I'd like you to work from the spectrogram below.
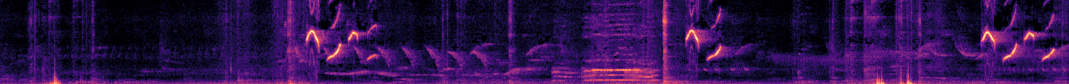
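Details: Cinereous tit lure call to draw other birds into song: three bursts of three to four high swooping whistles, a few seconds apart, with thumps, a brief buzzy sound and faint chirps between.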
